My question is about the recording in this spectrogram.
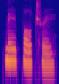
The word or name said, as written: maple tree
